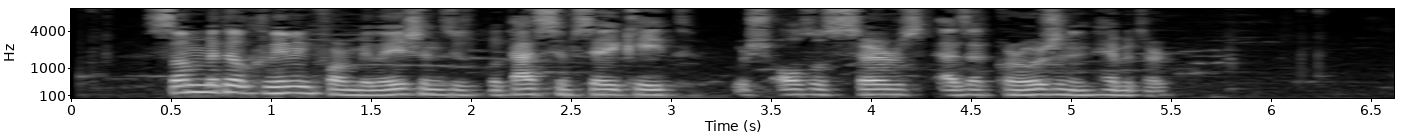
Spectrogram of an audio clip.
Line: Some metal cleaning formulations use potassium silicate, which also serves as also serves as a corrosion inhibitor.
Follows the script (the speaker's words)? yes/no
no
